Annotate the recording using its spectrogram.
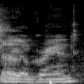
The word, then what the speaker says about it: Rio Grande: Like, well, I thought it was Rio Grande University. – It's Rio Grande.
